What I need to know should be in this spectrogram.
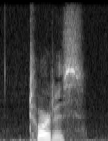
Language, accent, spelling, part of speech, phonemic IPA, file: English, US, tortoise, noun, /ˈtɔɹ.təs/, En-us-tortoise.ogg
